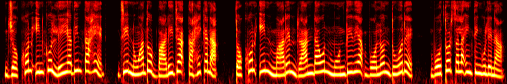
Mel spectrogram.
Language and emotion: Santali, fearful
